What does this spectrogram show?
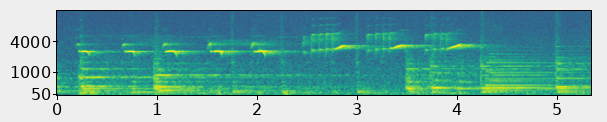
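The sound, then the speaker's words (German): A bird hidden in the trees chirps in a quick, steady series of about eight short, bright notes, clear against a soft outdoor background with no talking. “Vielleicht zwitschert er dann nochmal.”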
